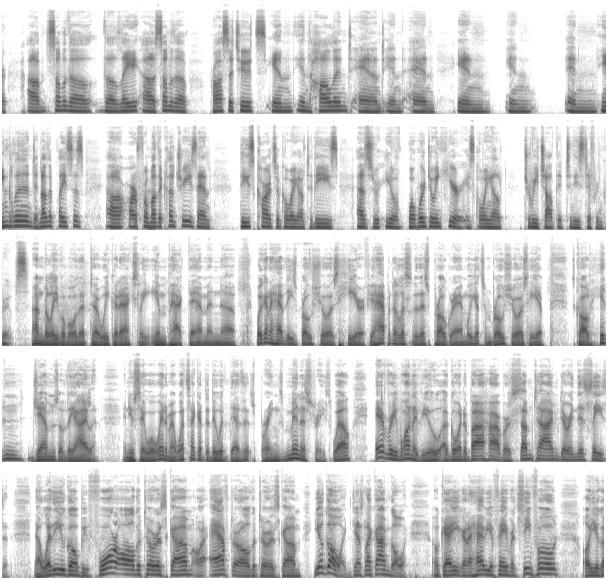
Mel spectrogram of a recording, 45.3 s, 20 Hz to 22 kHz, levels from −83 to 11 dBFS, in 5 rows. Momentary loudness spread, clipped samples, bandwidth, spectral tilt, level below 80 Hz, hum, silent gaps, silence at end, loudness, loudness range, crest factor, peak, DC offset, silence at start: 7 LU; under 0.1%; 17 kHz; -5.5 dB/octave; -36 dBFS; none; none; 0 s; -22 LUFS; 2 LU; 18 dB; -4 dBFS; under 0.1%; 0 s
